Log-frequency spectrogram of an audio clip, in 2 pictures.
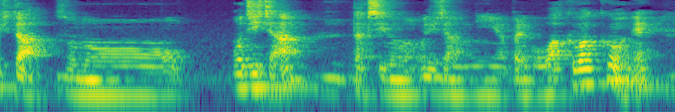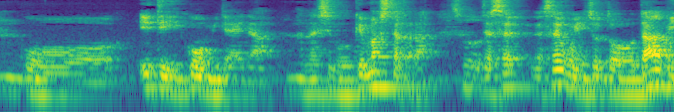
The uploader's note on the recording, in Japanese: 1ヶ月ぶりの収録は久々に対面で！録音環境の都合上、少々聴こえづらく感じるかもしれません。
